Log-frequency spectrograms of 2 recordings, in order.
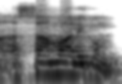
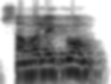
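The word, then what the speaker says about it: السلام عليكم: কিন্তু সেটাকে যদি বিকৃত করে দেয়, হ্যাঁ, যেমন আসসালামু আলাইকুম, সালাম আলাইকুম, তাহলে সালাম আলাইকুম মানে মরণ, তাহলে হারাম, গুনার কাজ।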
